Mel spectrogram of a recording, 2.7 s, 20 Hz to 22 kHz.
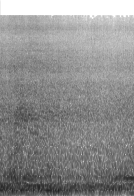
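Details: Yamaha NMAX 155 at 77,000 km running smoothly with no valve tapping after its first tune-up, having been noisy from excess valve clearance; chain tension was good.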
